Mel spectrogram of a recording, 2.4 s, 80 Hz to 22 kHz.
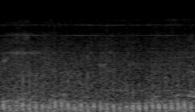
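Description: A helicopter in the video game Battlefield 4 gives off a continuous, rhythmic rotor chop with a steady engine drone, fairly close and even throughout.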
